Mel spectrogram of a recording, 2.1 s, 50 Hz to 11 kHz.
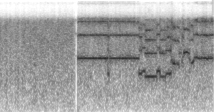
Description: SSTV (slow-scan television), PD 290.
